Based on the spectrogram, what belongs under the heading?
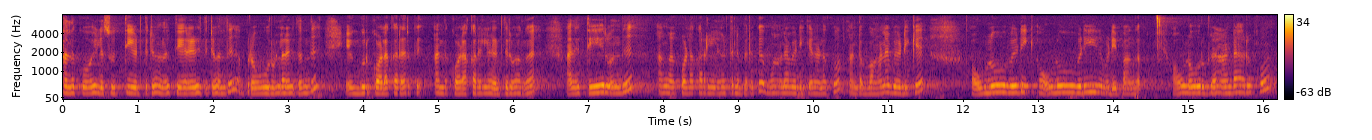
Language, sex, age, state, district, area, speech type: Tamil, female, 30-45, Tamil Nadu, Cuddalore, rural, spontaneous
